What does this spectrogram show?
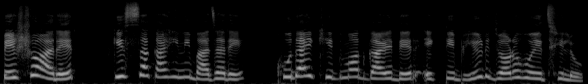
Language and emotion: Bengali, neutral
